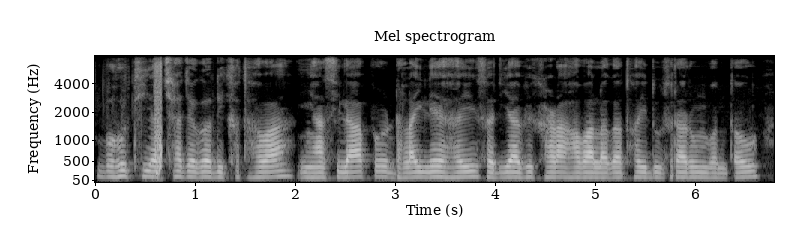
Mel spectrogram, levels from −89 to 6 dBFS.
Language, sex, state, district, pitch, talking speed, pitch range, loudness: Hindi, male, Chhattisgarh, Balrampur, 125 Hz, 185 wpm, 120-130 Hz, -19 LUFS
